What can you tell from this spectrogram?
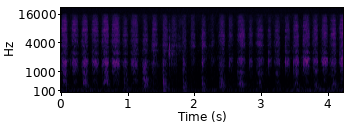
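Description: Faint, quick rubbing of a thumb going back and forth over a textured adhesive protector film in a truck's door-handle cup, about eight short strokes a second, pressing the film down flat.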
